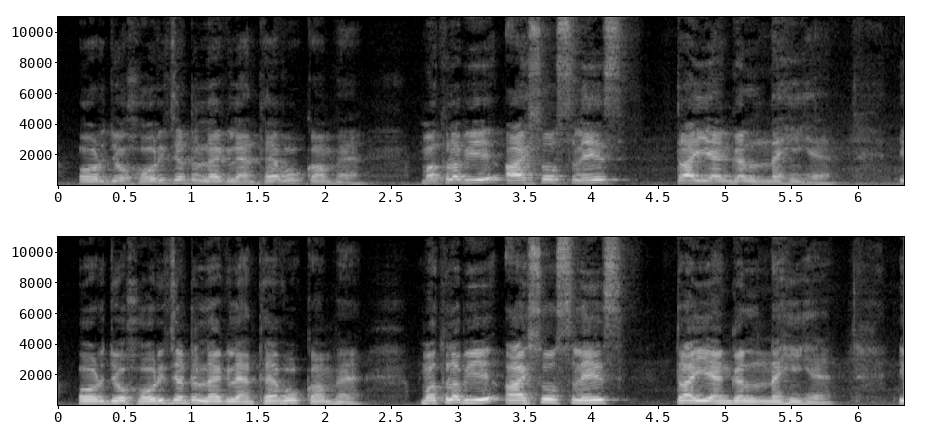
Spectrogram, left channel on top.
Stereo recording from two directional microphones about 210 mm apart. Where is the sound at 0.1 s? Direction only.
50° right (ahead or behind).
